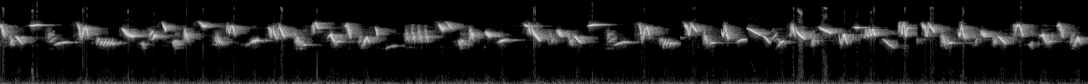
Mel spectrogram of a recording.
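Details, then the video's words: Canary master song for bird song practice, a long rapid warble of tumbling chirps and rattling trills, with occasional thin steady whistles woven through, continuous and clear with no background noise. "Ocehan Burung Kenari"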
